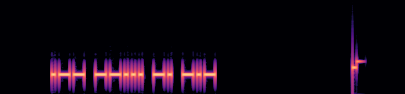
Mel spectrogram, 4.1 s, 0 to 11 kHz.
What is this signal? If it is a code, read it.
Morse code, heard as a keyed tone, about 33 wpm, 700 Hz. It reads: W7NK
